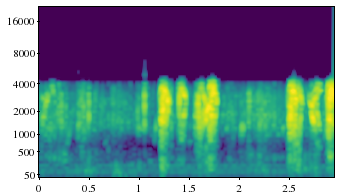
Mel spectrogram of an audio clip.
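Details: A flock of house sparrows at a feeder in Collado Villalba; quiet background chatter broken by two clusters of loud, harsh chirps in quick succession.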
